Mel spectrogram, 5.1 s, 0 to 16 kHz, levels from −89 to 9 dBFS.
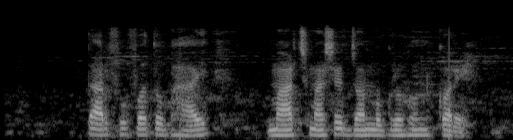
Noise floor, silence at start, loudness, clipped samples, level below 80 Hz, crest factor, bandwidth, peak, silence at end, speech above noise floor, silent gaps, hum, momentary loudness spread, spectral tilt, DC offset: -65 dBFS; 0.9 s; -31 LUFS; under 0.1%; -64 dBFS; 22 dB; 8 kHz; -10 dBFS; 0.15 s; 35 dB; none; none; 9 LU; -6 dB/octave; under 0.1%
